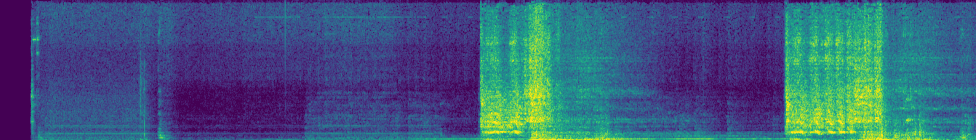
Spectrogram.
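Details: Engine with a FiTech fuel injection system: starter spins it in two long bursts at about three beats a second, but it never catches or fires; cranks with no start.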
